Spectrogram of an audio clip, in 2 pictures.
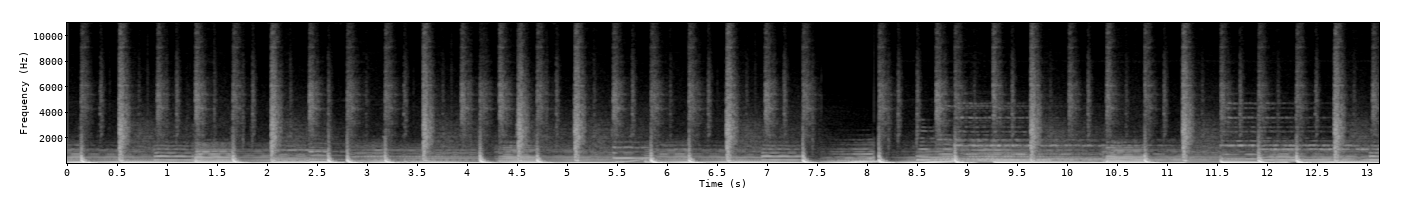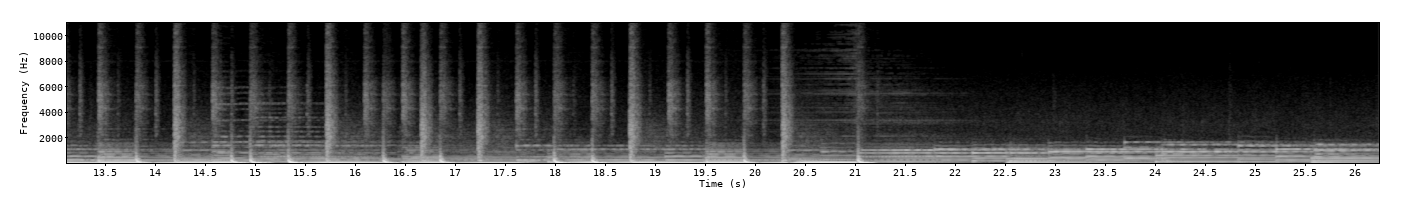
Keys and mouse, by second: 4.5 typing, 6.9 alt+click, 10.6 double click, 15.1 double click, 20.7 double click, 23.3 alt+click.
